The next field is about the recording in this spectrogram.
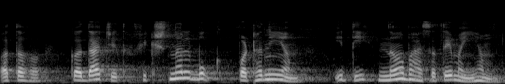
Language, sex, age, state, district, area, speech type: Sanskrit, female, 30-45, Maharashtra, Nagpur, urban, spontaneous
